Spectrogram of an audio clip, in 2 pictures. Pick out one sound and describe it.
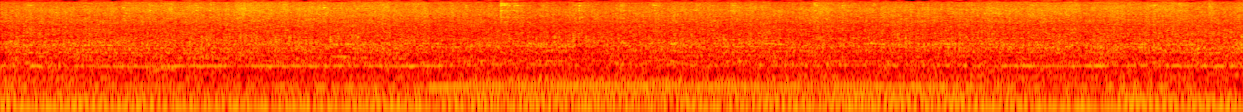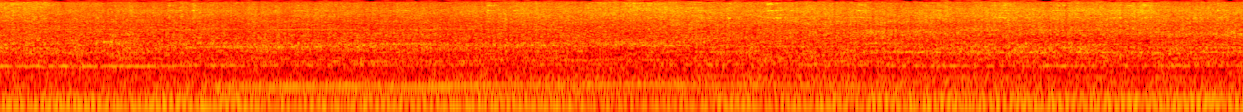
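Water sprays hard from fire hoses with a steady hiss.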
